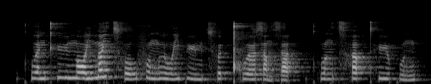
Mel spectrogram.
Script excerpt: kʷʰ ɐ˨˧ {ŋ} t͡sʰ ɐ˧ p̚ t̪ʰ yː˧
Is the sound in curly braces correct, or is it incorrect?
correct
